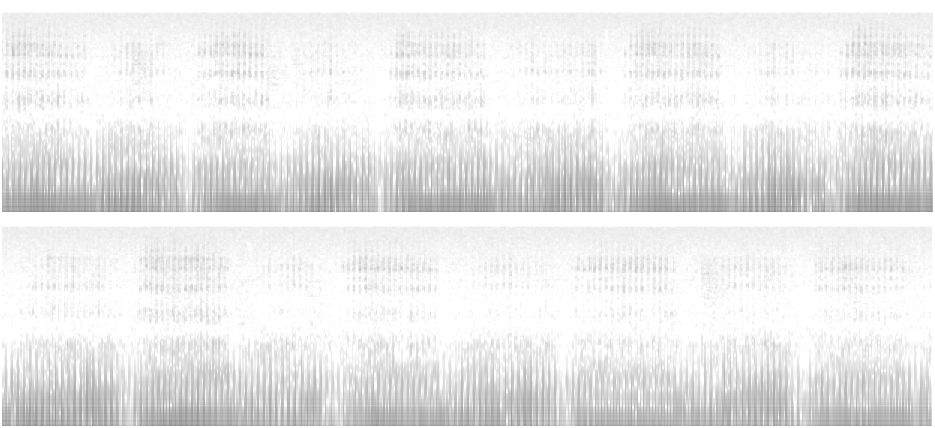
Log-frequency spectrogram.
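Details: Steady rhythmic purr of Manis, a pet cat, recorded for ASMR with a dedicated microphone; low rumbling bursts alternate about every second and a half, each with a faint airy breath sound above.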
